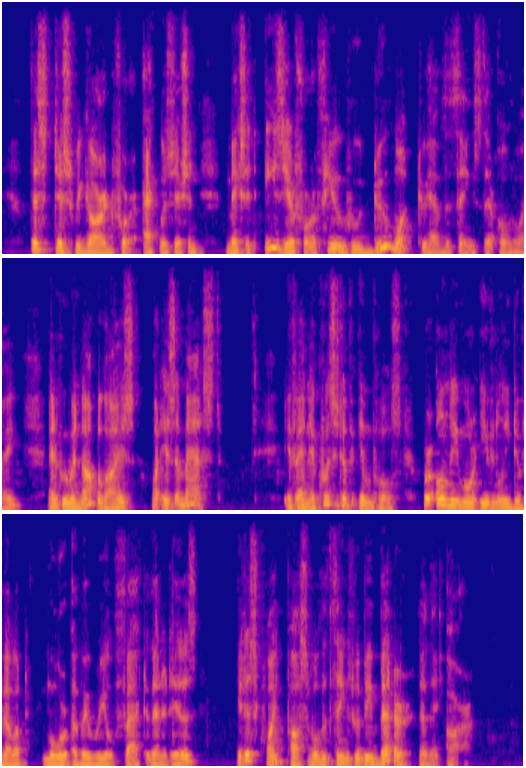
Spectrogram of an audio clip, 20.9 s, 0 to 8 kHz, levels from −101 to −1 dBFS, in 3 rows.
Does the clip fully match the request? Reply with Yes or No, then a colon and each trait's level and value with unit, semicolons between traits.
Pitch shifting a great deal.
Yes: wide, 7.0 semitones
